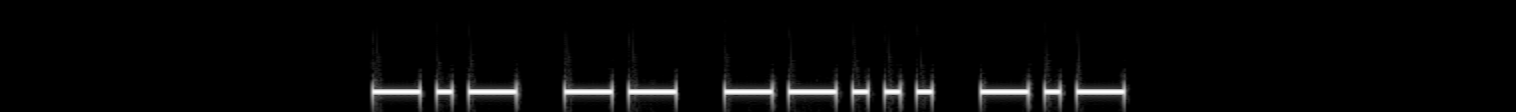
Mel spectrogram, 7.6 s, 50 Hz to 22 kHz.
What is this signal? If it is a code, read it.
Morse code, heard as a keyed tone, about 15 wpm, 700 Hz. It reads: KM7K
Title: USA Call Signs - 4 Characters - Repeated 3x - 15wpm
